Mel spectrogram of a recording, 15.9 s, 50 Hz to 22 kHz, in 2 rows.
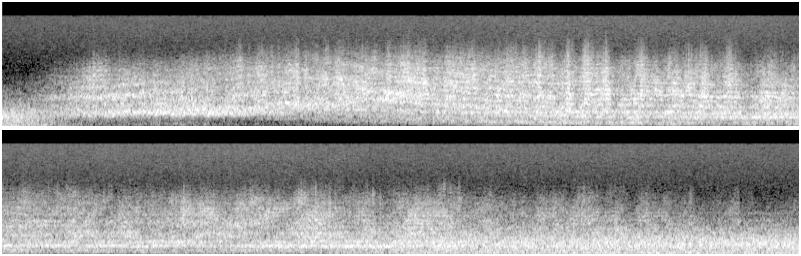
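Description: Jet engines of a low-flying B-1B bomber: a steady jet noise that builds about a second in and carries on, with sweeping changes in tone as the aircraft passes.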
